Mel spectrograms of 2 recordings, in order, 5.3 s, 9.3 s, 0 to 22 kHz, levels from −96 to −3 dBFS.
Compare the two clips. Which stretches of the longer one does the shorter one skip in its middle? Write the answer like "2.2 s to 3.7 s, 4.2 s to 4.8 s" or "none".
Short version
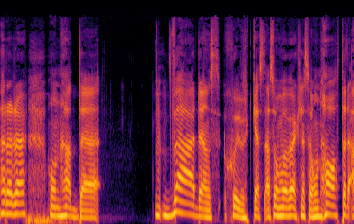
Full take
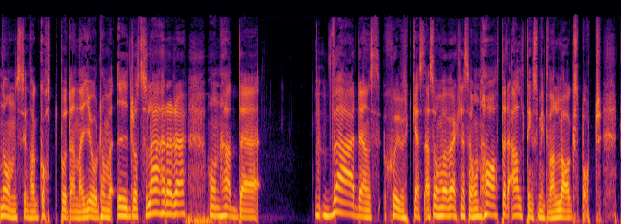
none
